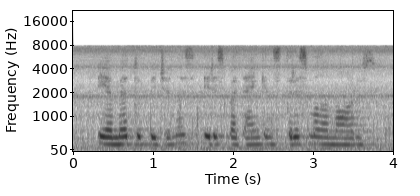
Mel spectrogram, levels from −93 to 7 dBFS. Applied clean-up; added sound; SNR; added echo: none; Boiling; 10 dB; reverberation time 1.3 s.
